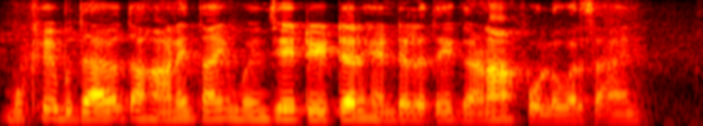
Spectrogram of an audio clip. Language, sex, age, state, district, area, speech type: Sindhi, female, 60+, Gujarat, Surat, urban, read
